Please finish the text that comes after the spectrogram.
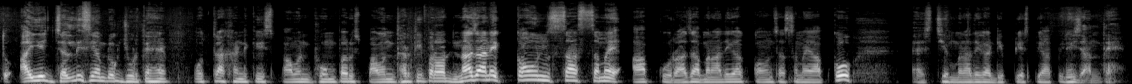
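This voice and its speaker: A man with a hoarse, sore-throated voice teaching a quiz lesson for exam students, repeating questions and prompting listeners to answer. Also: medium pitch, normal speed, darkish tone, no room sound.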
